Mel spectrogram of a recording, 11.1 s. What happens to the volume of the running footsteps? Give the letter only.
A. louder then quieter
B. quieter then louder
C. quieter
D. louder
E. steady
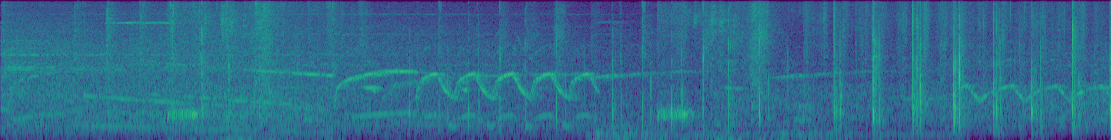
D.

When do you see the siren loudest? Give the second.
5 s.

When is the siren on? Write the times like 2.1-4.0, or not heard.
0.0-11.0.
